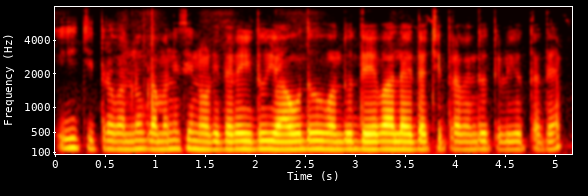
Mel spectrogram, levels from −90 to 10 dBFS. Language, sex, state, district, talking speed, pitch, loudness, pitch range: Kannada, female, Karnataka, Bangalore, 115 wpm, 155 Hz, -18 LUFS, 155-160 Hz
